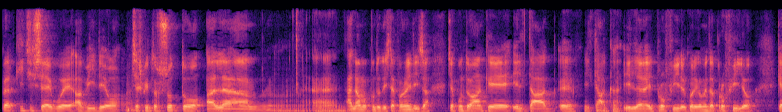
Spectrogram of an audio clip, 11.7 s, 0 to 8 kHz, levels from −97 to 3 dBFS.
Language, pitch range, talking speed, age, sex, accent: Italian, 95-115 Hz, 165 wpm, 20-39, male, native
